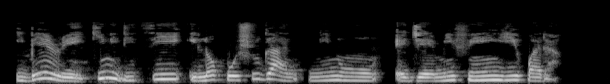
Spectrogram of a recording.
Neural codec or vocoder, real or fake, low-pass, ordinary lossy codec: none; real; 7.2 kHz; MP3, 32 kbps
